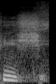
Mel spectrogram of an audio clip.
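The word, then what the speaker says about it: phisi: Pero el gato es pishi. Pisi. Pi. Pi. Pi. Pi. Pi. Pi. Pi. Así como que botando aire. Pishi. ¿Ya? Pi. Pishi.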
